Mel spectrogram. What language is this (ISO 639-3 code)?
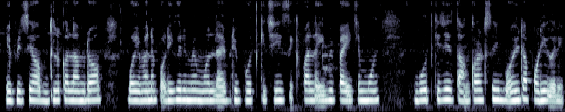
ori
